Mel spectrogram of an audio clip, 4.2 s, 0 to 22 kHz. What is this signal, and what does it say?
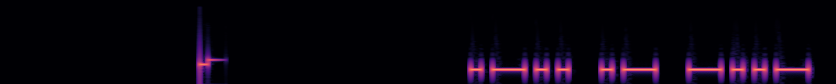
Morse code, heard as a keyed tone, about 22 wpm, 700 Hz. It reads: LAX
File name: ARRL Sections v2 - 22wpm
